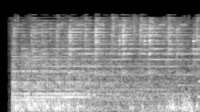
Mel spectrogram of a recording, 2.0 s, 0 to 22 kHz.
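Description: A Nathan K5LA five-chime locomotive air horn sounding its chord, which fades about a second in and comes back strongly right at the end, over a low rumble.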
